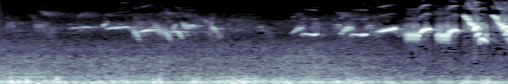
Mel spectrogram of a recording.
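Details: Double-collared seedeater singing in nature, a lively, fast series of high, sweet whistled and warbled notes that grows louder and more varied toward the end, over low background rumble.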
